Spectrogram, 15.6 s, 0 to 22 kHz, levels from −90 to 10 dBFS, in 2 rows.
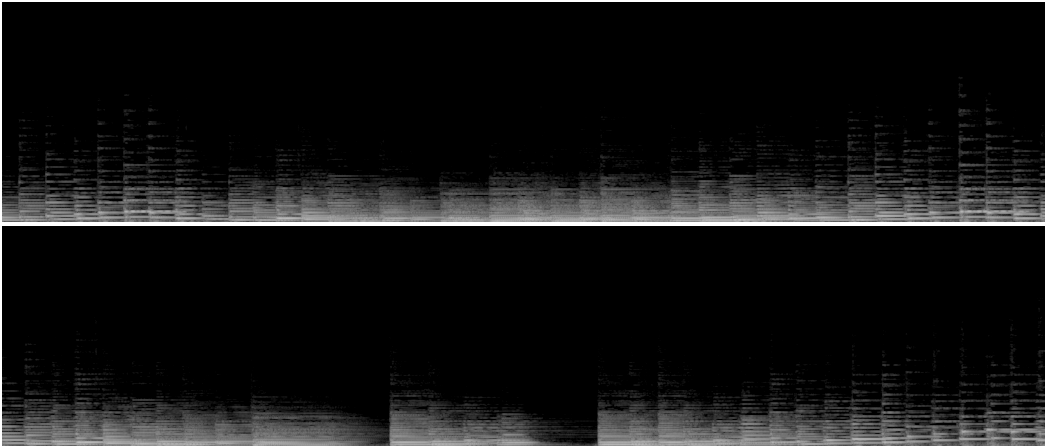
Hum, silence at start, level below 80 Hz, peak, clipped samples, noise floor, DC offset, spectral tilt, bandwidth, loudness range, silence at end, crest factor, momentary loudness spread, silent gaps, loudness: none; 0 s; -56 dBFS; -10 dBFS; under 0.1%; -47 dBFS; under 0.1%; -9 dB/octave; 7 kHz; 3 LU; 0 s; 14 dB; 7 LU; none; -26 LUFS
